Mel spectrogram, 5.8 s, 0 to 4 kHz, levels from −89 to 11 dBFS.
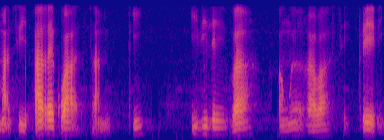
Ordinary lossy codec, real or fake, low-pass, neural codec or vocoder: none; fake; 3.6 kHz; vocoder, 22.05 kHz, 80 mel bands, WaveNeXt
